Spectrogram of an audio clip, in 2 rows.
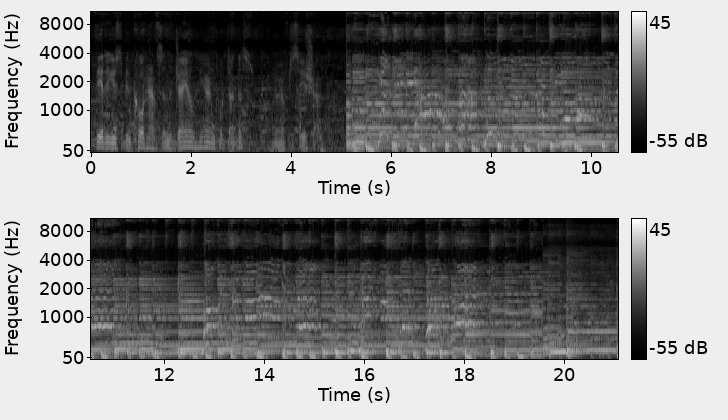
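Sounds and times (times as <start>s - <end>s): upbeat music with steady beat: 5.1s - 21.0s.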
